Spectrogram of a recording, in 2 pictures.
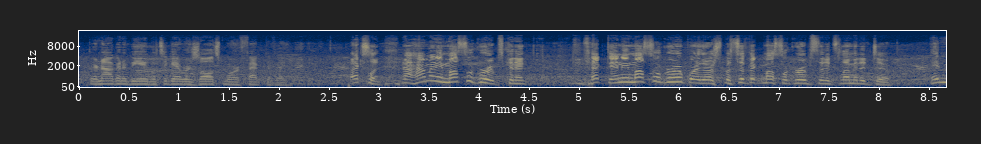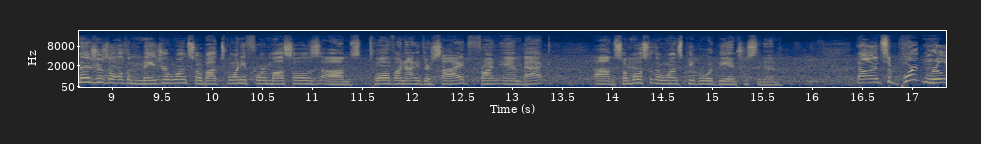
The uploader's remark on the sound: at CES Unveiled at the CES 2016 conference in Las Vegas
